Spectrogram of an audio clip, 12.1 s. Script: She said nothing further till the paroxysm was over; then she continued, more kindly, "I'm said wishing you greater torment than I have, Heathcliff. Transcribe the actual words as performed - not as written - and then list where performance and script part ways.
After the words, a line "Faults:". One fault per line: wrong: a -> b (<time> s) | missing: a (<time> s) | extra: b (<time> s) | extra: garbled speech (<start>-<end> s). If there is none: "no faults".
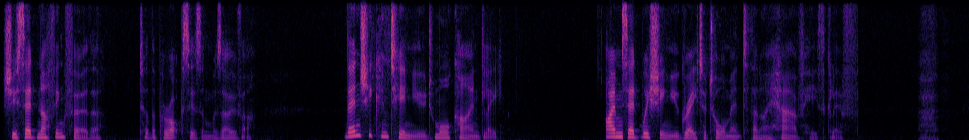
She said nothing further till the paroxysm was over; then she continued, more kindly, "I'm said wishing you greater torment than I have, Heathcliff.
Faults:
no faults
